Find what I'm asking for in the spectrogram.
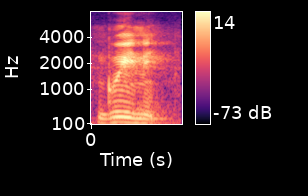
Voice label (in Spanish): Dedo, Zapoteco de Petapa; Cuerpo; Vocabulary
